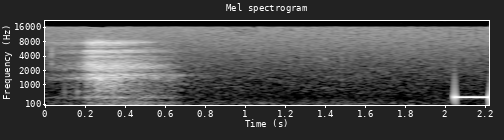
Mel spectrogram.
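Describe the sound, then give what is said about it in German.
A soft breathy exhale, then quiet, before a loud, steady mid-pitched telephone ringing tone of a call that goes unanswered cuts in abruptly right at the end. No one speaks. “Nee, wenn er jetzt noch dreimal klingelt nicht dran geht”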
